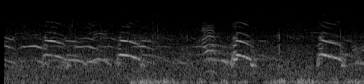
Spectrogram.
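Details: Black-tailed gulls, over a hundred at a harbour in Hokkaido, Japan, recorded August 2010, crying together: overlapping mewing, downslurred nasal calls with rich harmonics, several birds at once, over low rumbling background noise.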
